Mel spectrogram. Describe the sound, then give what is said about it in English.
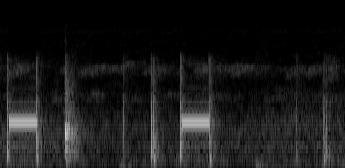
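A telephone gives off a series of electronic beeps, two longer steady tones mixed with several short chirps at an uneven pace, clear with no talking. “Or maybe it sounds kind of like a low battery from a telephone.”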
